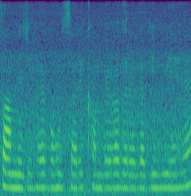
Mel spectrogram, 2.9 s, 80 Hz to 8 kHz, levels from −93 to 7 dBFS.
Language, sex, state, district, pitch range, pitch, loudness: Hindi, female, Chhattisgarh, Raipur, 205-210 Hz, 205 Hz, -20 LUFS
